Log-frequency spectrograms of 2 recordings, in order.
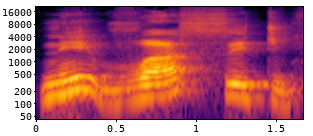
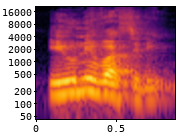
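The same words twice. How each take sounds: First: university drawn out slowly, each syllable spaced; slow demo word. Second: Said in the usual way. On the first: Shown as a demonstration. Teacher showing the class how it sounds, slow and deliberate. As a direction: spell out university by ear, slowly. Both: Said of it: "pronunciation कैसे होता है?".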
